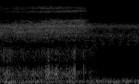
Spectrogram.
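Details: Demonstration of a lateral lisp on /s/, a speech sound disorder with articulation deficits seen in children: the tongue's sides are not braced against the upper molars, so air escapes laterally, giving a wet, slushy /s/ instead of a crisp one.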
